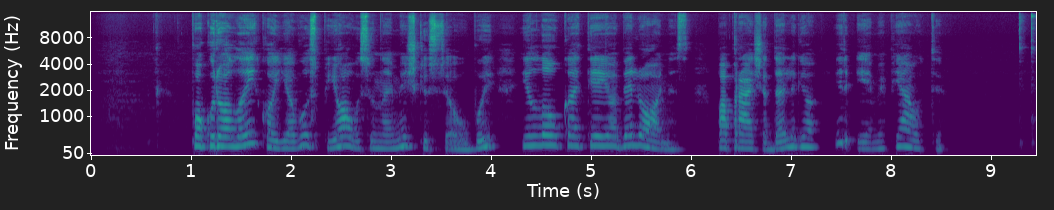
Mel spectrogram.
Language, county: Lithuanian, Tauragė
